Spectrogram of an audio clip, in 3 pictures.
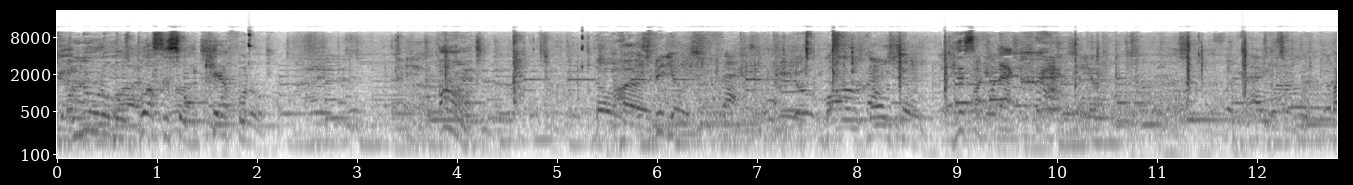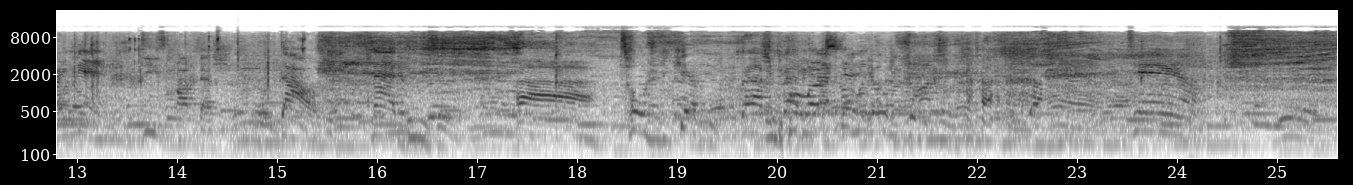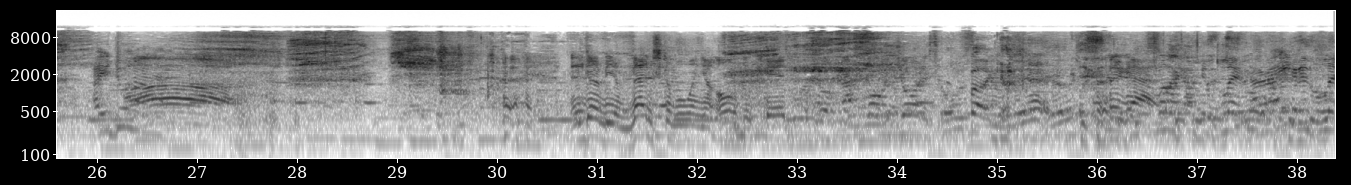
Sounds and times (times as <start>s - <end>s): Music: 0.0s - 38.3s.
